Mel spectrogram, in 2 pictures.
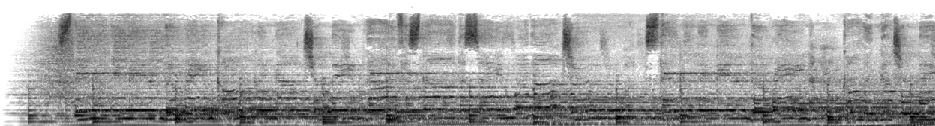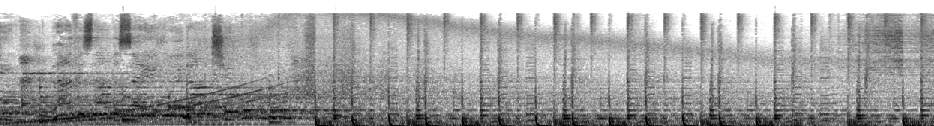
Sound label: Rain Acoustic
